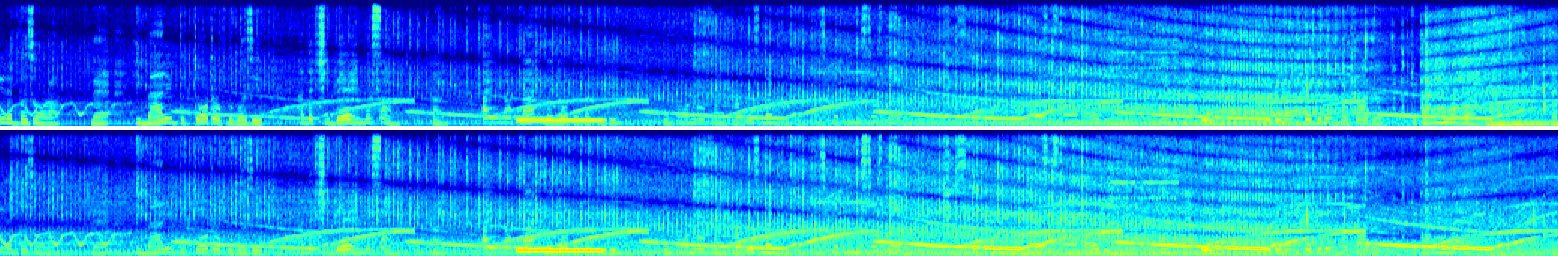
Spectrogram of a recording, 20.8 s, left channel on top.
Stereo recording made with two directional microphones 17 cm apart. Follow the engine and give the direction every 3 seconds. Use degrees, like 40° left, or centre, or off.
60° right, 60° right, 60° right, 50° right, 30° right, centre, 40° left.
